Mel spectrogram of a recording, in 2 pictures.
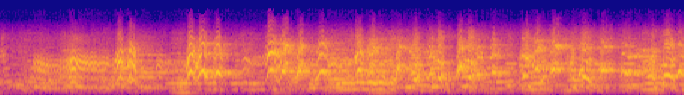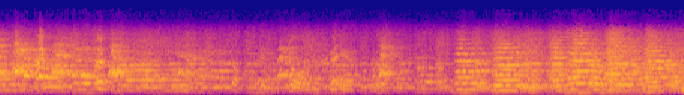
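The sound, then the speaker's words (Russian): A young red dog, a dachshund-mongrel mix, barks and whimpers almost without pause, its high yips and whining cries loud, with a human voice sometimes mixed in beneath them. “Каштанка, молодая рыжая собака, помесь таксы с дворняжкой, оглянулась”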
